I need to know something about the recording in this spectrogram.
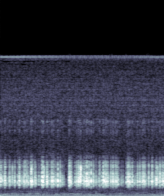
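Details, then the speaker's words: Geiger counter detection head right up to a radioactive source behind a sheet of paper: dense, fast, steady crackle of clicks as beta particles pass through the paper. "bring the detection head right up to the source and as you can hear this one seems to be functioning correctly"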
